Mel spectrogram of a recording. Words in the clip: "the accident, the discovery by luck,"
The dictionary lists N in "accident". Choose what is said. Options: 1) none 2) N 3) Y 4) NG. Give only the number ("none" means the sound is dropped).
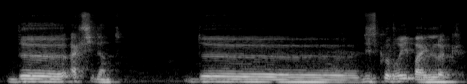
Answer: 1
